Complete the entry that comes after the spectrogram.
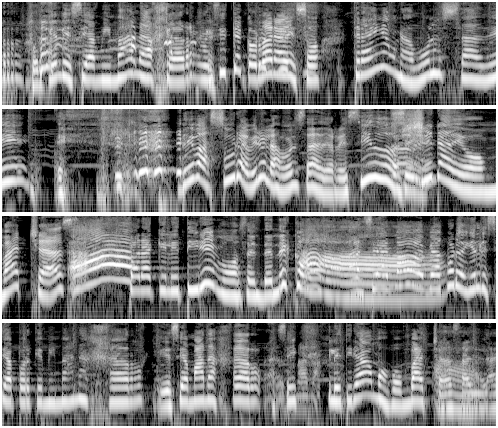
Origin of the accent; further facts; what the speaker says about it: Argentina; hola, grupo. Soy de Argentina.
